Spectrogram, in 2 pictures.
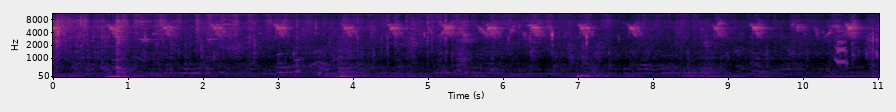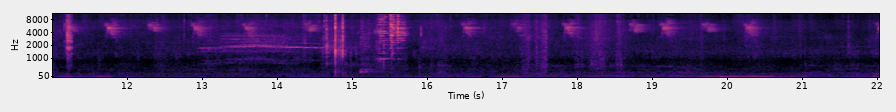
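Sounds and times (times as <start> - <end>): small bird chirping: 0.7 - 13.1.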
